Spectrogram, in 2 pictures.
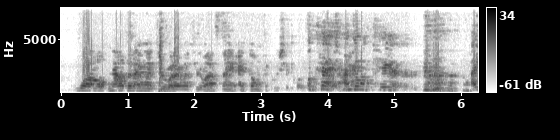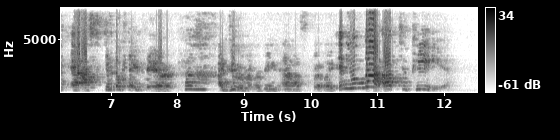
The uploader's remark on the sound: Our apologies for the audio quality…but never the vibe! We’re so used to long distance, we were too busy being excited to be in the same room to notice!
